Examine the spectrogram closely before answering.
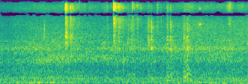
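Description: Steady low rumble of street traffic, with a car passing close by near the end.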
